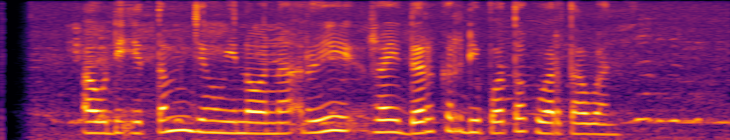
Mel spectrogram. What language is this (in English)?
Sundanese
